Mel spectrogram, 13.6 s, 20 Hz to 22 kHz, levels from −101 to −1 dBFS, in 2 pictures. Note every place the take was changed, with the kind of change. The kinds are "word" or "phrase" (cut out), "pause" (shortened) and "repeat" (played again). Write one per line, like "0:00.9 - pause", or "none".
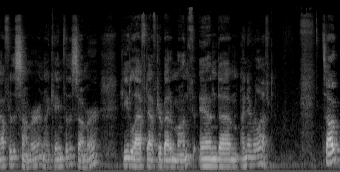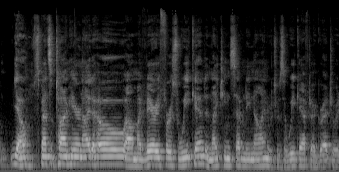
0:06.3 - pause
